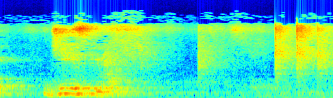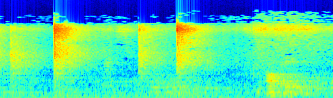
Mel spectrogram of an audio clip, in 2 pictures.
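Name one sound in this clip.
Chalk taps and scrapes on a blackboard in a series of short strokes.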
